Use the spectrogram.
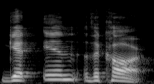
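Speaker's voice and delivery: "Get in the car." said slowly, each word weighed; slow, firm "Get in the car."; slow deliberate command. Shown as a demonstration. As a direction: parent losing patience, slow and firm. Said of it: "say the same words in a lot of different ways".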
